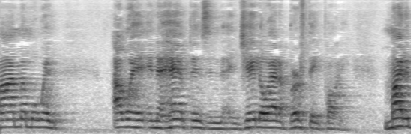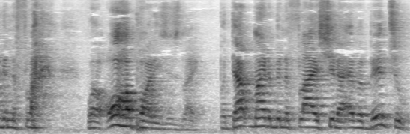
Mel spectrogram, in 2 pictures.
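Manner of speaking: ordinary talk, nothing marked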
